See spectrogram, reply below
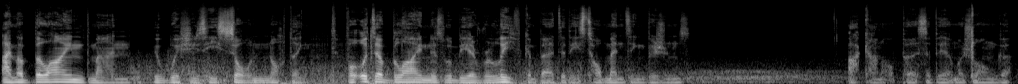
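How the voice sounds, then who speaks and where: A man's voice: low voice, steady tone, moderate pace, lightly acted. A man voicing a lonely, tormented old professor, reading a journal aloud in a formal, theatrical way. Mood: grief, despair. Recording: faint background noise.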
